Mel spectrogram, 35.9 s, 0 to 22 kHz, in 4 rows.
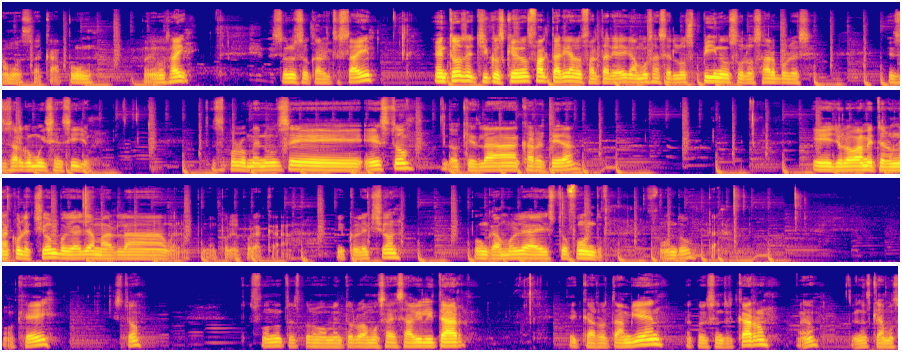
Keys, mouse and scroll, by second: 1.8-2.1 scroll down 1, 2.1-2.6 middle drag, 2.8-3.2 scroll down 1, 3.2-3.6 middle drag, 4.0 scroll down 2, 4.5-4.8 middle drag, 5.2 scroll up 1, 5.6-6.3 middle drag, 6.3-7.7 scroll down 2, 7.7-8.1 scroll down 1, 8.1-8.6 middle drag, 8.9-9.4 scroll up 2, 9.5 scroll down 1, 12.5 click, 18.0 m, 31.0 click, 33.7 click, 35.1-35.9 scroll up 3.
